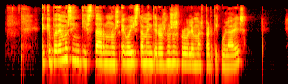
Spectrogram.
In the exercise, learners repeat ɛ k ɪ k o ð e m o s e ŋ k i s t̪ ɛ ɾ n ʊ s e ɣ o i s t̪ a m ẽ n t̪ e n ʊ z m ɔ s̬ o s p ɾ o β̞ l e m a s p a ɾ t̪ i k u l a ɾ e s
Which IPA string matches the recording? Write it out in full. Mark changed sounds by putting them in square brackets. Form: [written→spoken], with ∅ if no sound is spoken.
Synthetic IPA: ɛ k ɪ [k→p] o ð e m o s e ŋ k i s t̪ [ɛ→a] ɾ n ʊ s e ɣ o i s t̪ a m ẽ n t̪ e n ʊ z [m→n] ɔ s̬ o s p ɾ o β̞ l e m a s p a ɾ t̪ i k u l a ɾ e s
